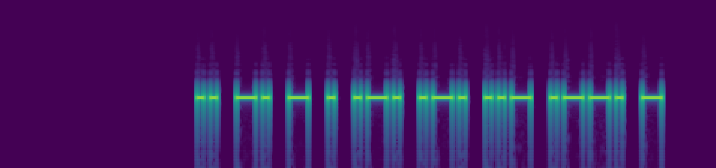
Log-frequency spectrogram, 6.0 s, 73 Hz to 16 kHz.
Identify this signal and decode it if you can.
Morse code, heard as a keyed tone, about 21 wpm, 700 Hz. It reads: INTERRUPT
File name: 9 Letter Words - First 3 Letters Given - 22wpm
